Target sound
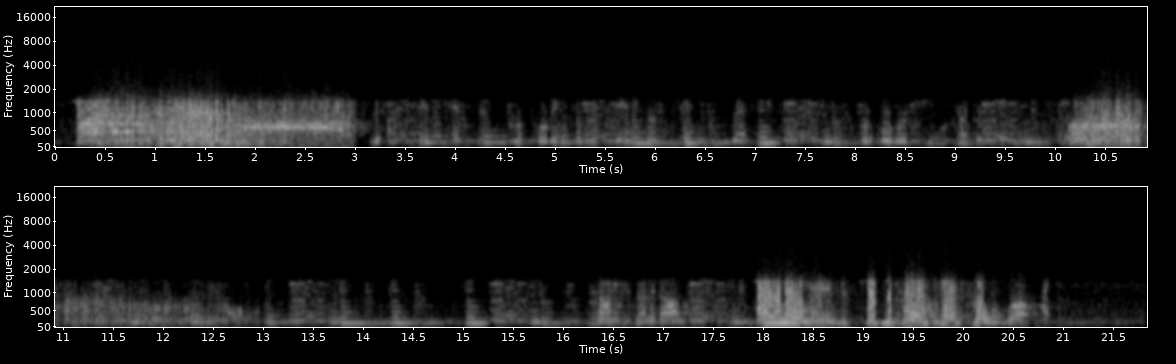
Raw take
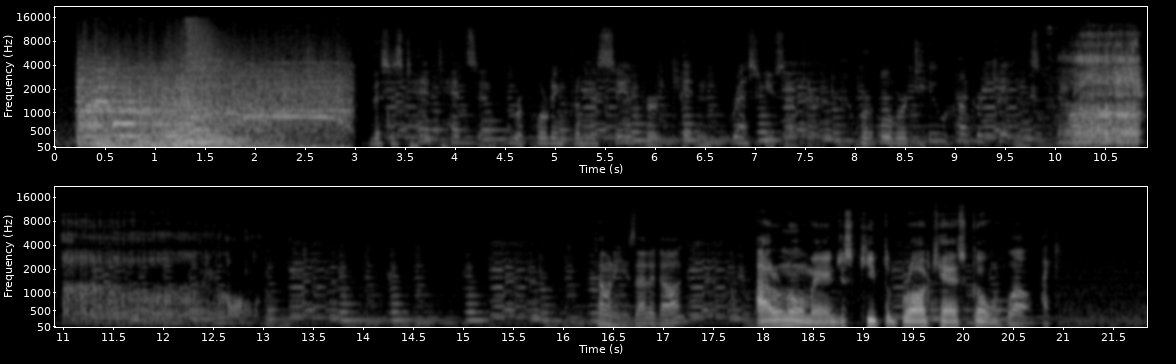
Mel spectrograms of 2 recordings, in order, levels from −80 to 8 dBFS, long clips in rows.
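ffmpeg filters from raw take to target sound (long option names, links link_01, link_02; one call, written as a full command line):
ffmpeg -i in.wav -filter_complex "[0:a]aecho=1:1:131|262|393:0.0891|0.0303|0.0103,adynamicequalizer=threshold=0.00501:dfrequency=920:dqfactor=2.2:tfrequency=920:tqfactor=2.2:attack=5:release=100:ratio=0.375:range=2.5:mode=boostabove:tftype=bell,aecho=1:1:1.1:0.38,acrossover=split=460[link_01][link_02];[link_01]dynaudnorm=framelen=260:gausssize=9:maxgain=10dB[link_03];[link_03][link_02]amix=inputs=2:normalize=0,asetrate=29433,aresample=44100,atempo=1.49831,aeval=exprs='(mod(6.31*val(0)+1,2)-1)/6.31':channel_layout=same,afftfilt=real='re*between(b*sr/4096,140,1400)':imag='im*between(b*sr/4096,140,1400)':win_size=4096:overlap=0.75" -ar 48000 -c:a libopus -b:a 10k out.opus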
